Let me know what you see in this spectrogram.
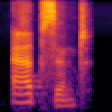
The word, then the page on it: absent: Indian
